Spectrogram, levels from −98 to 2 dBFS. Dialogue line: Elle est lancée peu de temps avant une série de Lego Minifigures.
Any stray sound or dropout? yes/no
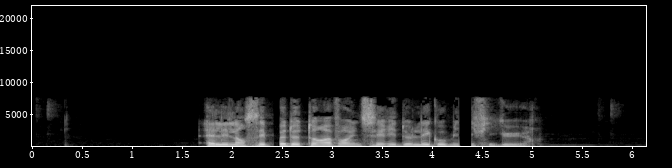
yes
